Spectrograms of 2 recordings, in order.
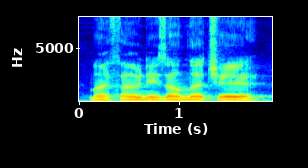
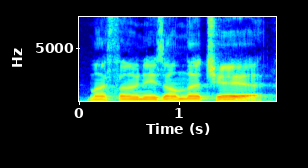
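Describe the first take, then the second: Both takes have the same delivery.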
